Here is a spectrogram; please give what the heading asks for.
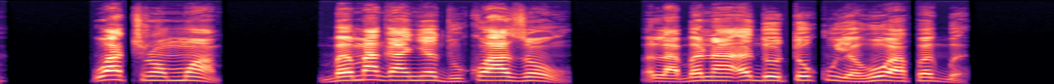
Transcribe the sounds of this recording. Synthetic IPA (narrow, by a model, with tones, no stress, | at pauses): wo˦a˨t͡ʃɾɔ̃˦mɔ̃˦a̰˨b̚ | bɛ˦mã˦ɡa˦ɲɛ̃˦d̪u˨kɔ˦a˨zɔ̃˦o̰˨ | ɛ̰˦la˨bɛ˦nã˦ɛ˦d̪o˦t̪o˦ku˦je˨ɦo˦wa˨ɸɛ˦ɡ͡bɛ̰˨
